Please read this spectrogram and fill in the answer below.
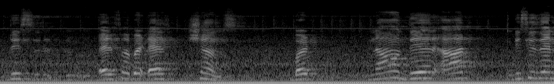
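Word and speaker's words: شمس: If it is upon any alphabet, just stop there, like shams. I did not pronounce it as shamsi, shamsa, shamsu. I pronounced it as shams.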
